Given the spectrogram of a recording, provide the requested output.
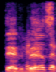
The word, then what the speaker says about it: Derbez: Derbez. Derbez.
